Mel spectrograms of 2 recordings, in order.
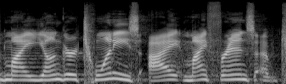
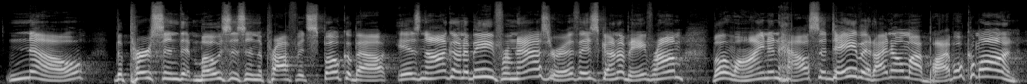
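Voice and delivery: higher-pitched, emphatic protest; insistent objection; 5 semitones higher than usual. Acted. Nathanael, devout follower, objecting to Philip, insistent protest. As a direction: argue it back, climbing to an exasperated finish. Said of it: "what he's saying to Philip is".

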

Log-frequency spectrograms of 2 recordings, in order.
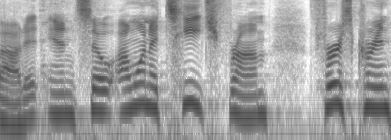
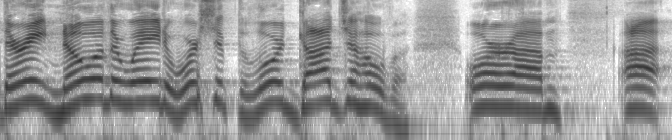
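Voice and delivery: normal talking voice

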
